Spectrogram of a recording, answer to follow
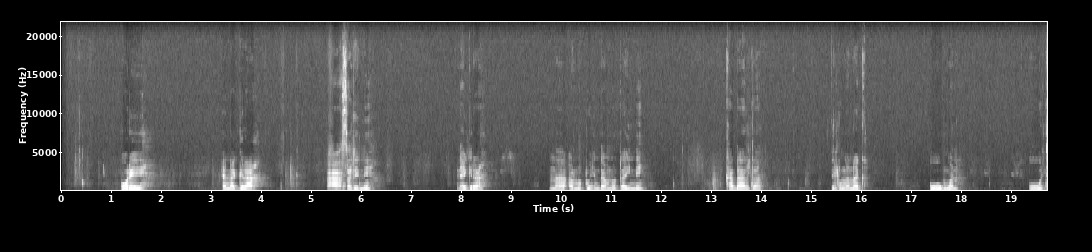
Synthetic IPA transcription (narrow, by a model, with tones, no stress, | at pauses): u˦ɾe˦ | e˨na˨ɡi˦ɾa˨ | a̰˨sa˦te˨ni˦ | ne˨ɡi˦ɾa˦ | na˨ʔa̰˨lo˨tu˦ʔḭ˨nda˨mno˦ta˦i˨ni˦ | ka˦da˦lta˨ | i˨ltu˦ŋa˨na˦k | o˦ŋwa˨n | o˨˦ti̥˨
